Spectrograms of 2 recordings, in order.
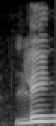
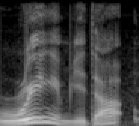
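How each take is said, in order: First: The word begins with an L sound. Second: The word begins with an R sound. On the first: The speaker calls it wrong. "링 아니고" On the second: The speaker calls it right. "R 발음 아주 중요합니다"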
